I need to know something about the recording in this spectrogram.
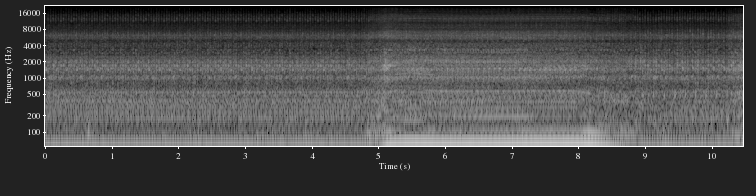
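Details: VW Golf 1.6 TDI diesel, 90,000 km, rattly idle swelling into a deeper, louder drone for a few seconds, then settling back; owner suspects the dual-mass flywheel, not confirmed.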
